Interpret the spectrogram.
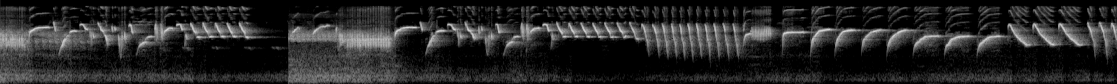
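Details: Canary; song; stimulating other canaries to sing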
